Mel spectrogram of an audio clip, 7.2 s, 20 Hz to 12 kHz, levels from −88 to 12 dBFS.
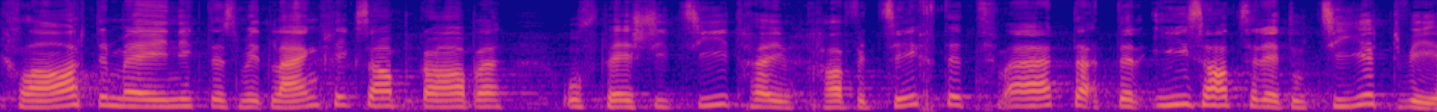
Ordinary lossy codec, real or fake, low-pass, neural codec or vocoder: none; real; none; none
